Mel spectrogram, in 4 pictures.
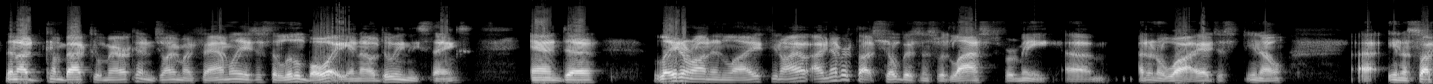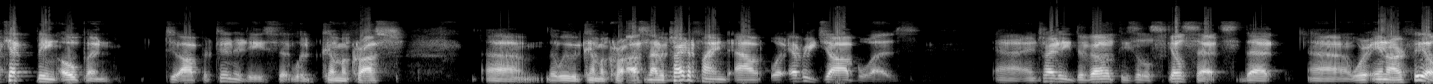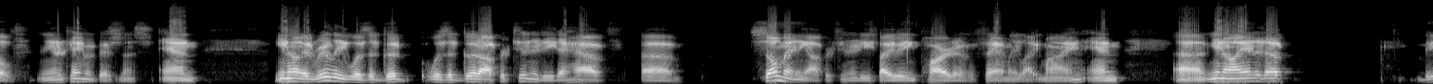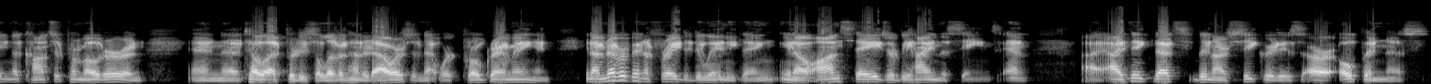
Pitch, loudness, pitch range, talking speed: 110 Hz, -13 LUFS, 100-125 Hz, 185 wpm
